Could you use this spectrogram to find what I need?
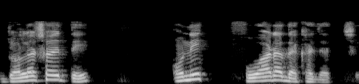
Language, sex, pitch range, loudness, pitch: Bengali, male, 135-190 Hz, -15 LUFS, 160 Hz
